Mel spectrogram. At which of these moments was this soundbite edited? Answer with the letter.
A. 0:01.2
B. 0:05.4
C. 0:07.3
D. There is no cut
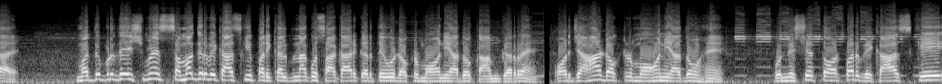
B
